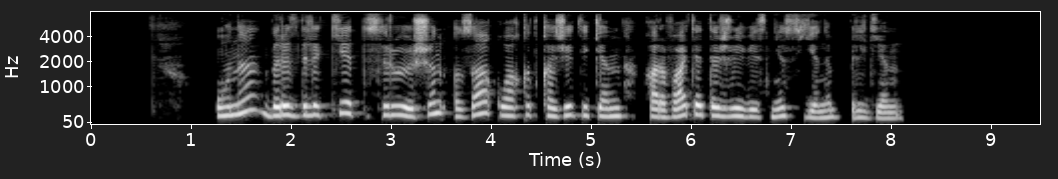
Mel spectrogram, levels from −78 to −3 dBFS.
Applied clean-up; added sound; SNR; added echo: none; none; none; none.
